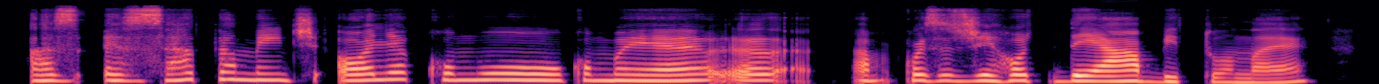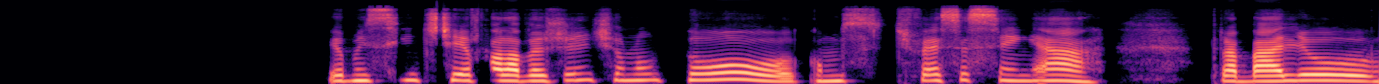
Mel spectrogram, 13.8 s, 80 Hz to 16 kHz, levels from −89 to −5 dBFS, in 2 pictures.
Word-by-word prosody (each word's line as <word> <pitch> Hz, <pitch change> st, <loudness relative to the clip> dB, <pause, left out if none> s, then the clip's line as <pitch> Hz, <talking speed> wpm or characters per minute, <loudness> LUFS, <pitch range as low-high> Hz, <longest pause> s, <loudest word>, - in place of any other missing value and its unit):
As 240 Hz, -1 st, -2 dB
exatamente. 260 Hz, +2 st, -3 dB
Olha 270 Hz, +4 st, +1 dB
como 265 Hz, -1 st, +1 dB
como 250 Hz, -1 st, -2 dB
é, 245 Hz, +1 st, +1 dB
a -, -, -14 dB, 0.2 s
a 235 Hz, -, -3 dB
coisas 240 Hz, -2 st, -2 dB
de 235 Hz, +2 st, 0 dB
ro 235 Hz, +2 st, +1 dB
de 225 Hz, +2 st, +3 dB
hábito, 205 Hz, -4 st, +1 dB
né? 170 Hz, +4 st, -4 dB, 2.0 s
Eu 235 Hz, -, -2 dB
me 240 Hz, +1 st, +1 dB
sentia, 255 Hz, +1 st, -2 dB
falava: 235 Hz, 0 st, +4 dB
"Gente 260 Hz, +4 st, -7 dB
eu 260 Hz, -, -3 dB
não 260 Hz, +1 st, -3 dB
tô". 270 Hz, -2 st, +4 dB
Como 225 Hz, 0 st, -2 dB
se 230 Hz, -, -10 dB
estivesse 245 Hz, +1 st, -3 dB
assim: 245 Hz, -2 st, -2 dB
"Ah, 230 Hz, -6 st, +3 dB, 0.5 s
trabalho, 225 Hz, +1 st, +4 dB
245 Hz, 120 wpm, -20 LUFS, 225-260 Hz, 2.0 s, falava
